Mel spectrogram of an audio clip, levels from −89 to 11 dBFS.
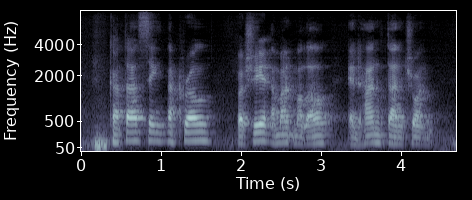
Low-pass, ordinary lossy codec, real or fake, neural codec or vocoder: none; none; fake; codec, 16 kHz, 0.8 kbps, ZipCodec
